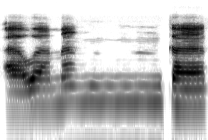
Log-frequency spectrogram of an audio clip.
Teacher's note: nun sukun bertemu dengan kaf itu kita baca dengung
